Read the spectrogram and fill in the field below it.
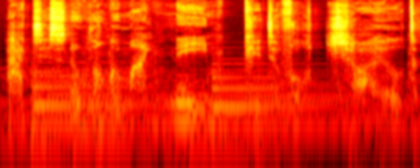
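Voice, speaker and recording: A man's voice: low voice, takes it slowly. An actor playing a menacing, sardonic demon in a possessed man's body in an audio horror drama. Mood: scornful. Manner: sardonic, taunting, theatrical. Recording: music under the voice.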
